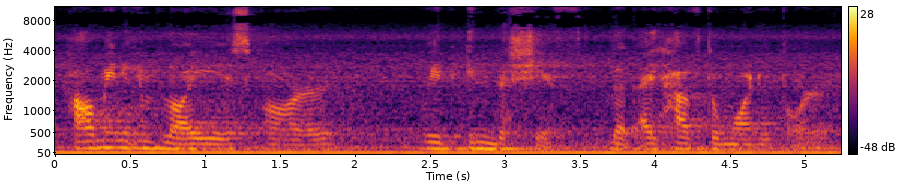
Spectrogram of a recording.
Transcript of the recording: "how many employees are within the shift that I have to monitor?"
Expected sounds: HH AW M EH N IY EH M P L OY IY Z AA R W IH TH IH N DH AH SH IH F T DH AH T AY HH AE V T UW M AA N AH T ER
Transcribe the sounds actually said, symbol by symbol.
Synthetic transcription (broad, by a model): HH AW M EH N IY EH M P L OY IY S AA R W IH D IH N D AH SH IH F T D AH T AY HH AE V T UW M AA N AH T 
